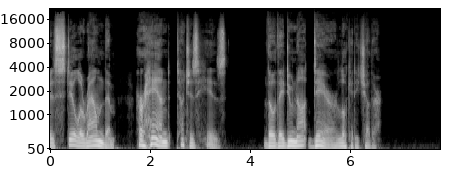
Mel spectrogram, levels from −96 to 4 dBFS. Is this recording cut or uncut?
uncut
